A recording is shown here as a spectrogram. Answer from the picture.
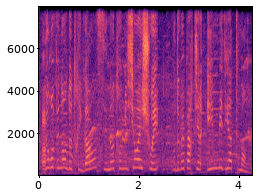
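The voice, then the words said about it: Canadian French accent. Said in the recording (French): “Nous faisons partie des services secrets du Canada ... ça s'entend à votre accent ... j'adore votre accent”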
